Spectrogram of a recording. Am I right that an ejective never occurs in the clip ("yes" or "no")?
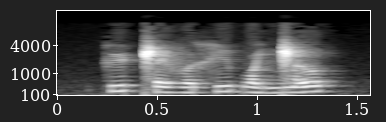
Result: yes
